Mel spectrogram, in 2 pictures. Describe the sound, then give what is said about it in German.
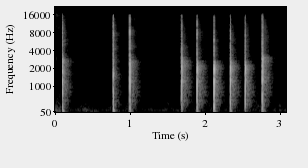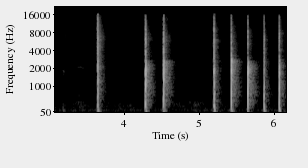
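Bare hands clap out a musical rhythm, with crisp, sharp claps falling in quick groups separated by short pauses and no other sound between them. “Und wenn ihr ihn noch im Kopf habt, dann könnt ihr ihn ja vielleicht nochmal nachklatschen. Wir wollen nämlich von euch wissen, zu welchem Musikstück dieser Rhythmus gehört.”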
